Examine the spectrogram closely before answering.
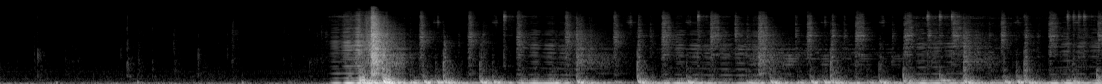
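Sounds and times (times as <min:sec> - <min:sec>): heavy bass music through pa system: 0:03.3 - 0:11.0.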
